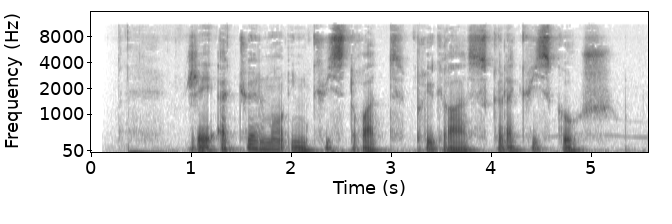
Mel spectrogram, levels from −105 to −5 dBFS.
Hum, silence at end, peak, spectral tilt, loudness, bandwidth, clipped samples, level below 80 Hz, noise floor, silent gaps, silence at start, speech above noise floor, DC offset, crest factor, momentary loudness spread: none; 0.4 s; -18 dBFS; -3.5 dB/octave; -37 LUFS; 11.5 kHz; under 0.1%; -46 dBFS; -59 dBFS; none; 0.25 s; 21 dB; under 0.1%; 20 dB; 13 LU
